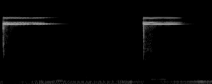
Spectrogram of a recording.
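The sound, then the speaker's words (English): Two bright, high-pitched pings from a translucent natural jade bangle struck with a hard material, each ringing clearly for about half a second before fading, with silence between the strikes. “That's the sound of a natural bangle with some translucency.”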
